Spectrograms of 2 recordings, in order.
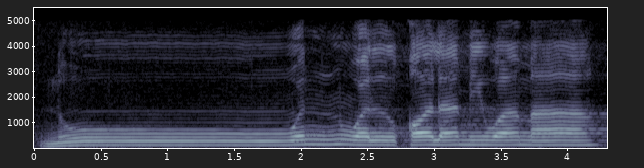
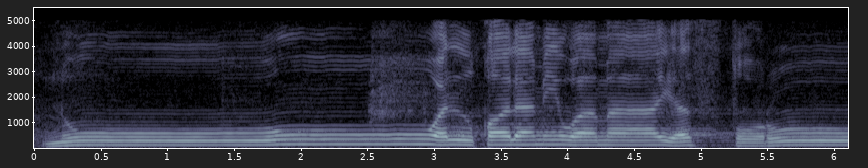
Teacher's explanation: لو وصلنا نون مع والقلم نظهر النون · Shown in: first take · Term: بالإظهار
